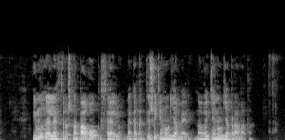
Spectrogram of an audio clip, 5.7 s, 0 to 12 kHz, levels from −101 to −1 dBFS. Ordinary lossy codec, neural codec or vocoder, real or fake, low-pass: Opus, 64 kbps; none; real; 7.2 kHz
